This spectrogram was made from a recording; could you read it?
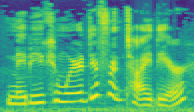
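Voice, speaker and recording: A woman plays a devout, caring mother in an audio drama. She is patient and encouraging, with a mellow voice pitched a bit high. The recording carries slight noise. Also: very animated, fairly quick, rough recording. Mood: practical. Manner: gentle, encouraging, questioning. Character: patient, devout, reassuring middle-aged mother.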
